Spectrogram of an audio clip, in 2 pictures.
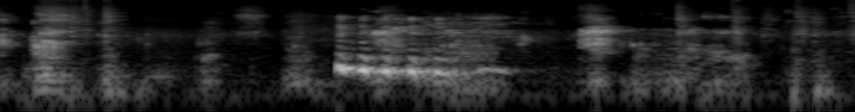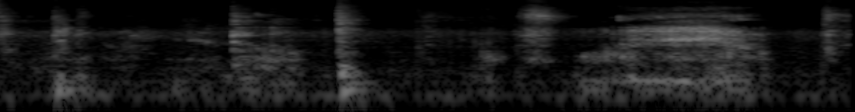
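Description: Pug growling in short, irregular bursts, loudest about two seconds in.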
